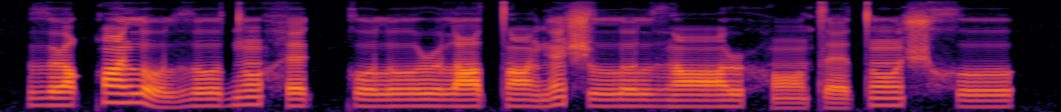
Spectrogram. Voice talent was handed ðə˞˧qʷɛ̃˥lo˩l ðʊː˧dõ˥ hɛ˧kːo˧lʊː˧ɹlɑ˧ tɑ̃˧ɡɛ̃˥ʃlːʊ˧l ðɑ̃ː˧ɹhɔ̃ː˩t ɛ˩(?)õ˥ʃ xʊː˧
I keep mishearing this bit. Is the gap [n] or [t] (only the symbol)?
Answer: t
